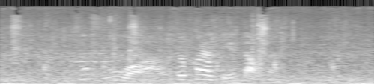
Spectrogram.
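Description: An elderly woman speaks plaintively close by.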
